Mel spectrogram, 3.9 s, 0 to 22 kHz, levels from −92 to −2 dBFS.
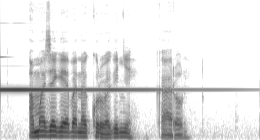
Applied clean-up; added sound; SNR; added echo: none; Wind chime; 4 dB; none.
